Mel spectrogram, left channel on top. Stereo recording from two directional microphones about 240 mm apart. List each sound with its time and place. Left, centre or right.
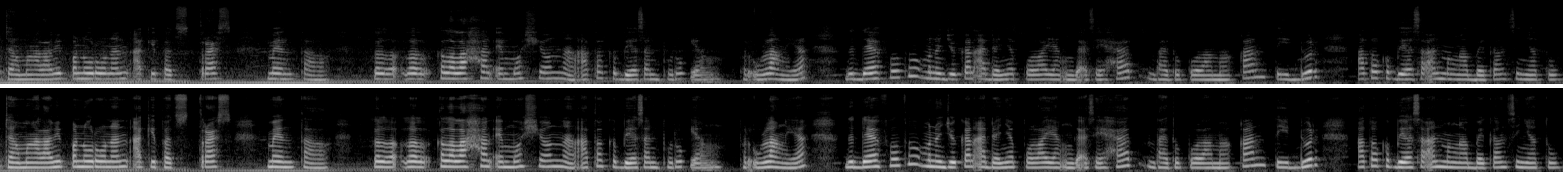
0.0 s speech: right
